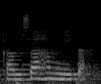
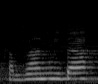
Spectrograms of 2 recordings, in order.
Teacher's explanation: Pero los coreanos, ahora sí que para decirlo un poco más rápido o para facilitar la pronunciación, suelen decirlo de corrido y se pierde un poquito el sonido de hap · Shown in: second take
